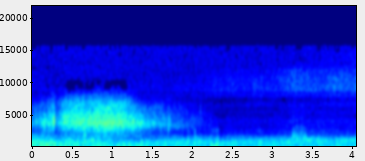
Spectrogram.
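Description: Pool water rushing and splashing around an action camera riding at the water surface, with a bright hissing spray in the first second and a half that settles into a lower, rougher wash.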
